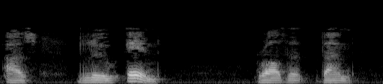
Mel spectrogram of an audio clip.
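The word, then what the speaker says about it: Lewin: moving to America luin began asking people to pronounce his name as luin rather than LaVine because the misspelling it was said of his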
